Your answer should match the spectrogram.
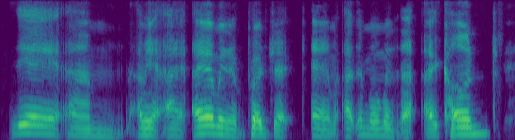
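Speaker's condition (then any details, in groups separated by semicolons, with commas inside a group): Cerebral palsy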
